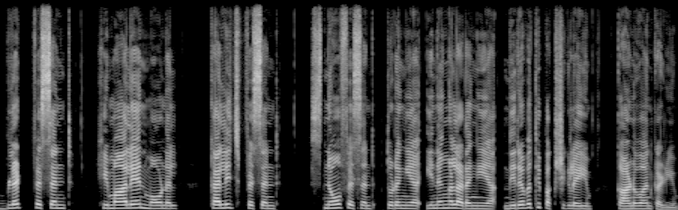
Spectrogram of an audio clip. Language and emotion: Malayalam, neutral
